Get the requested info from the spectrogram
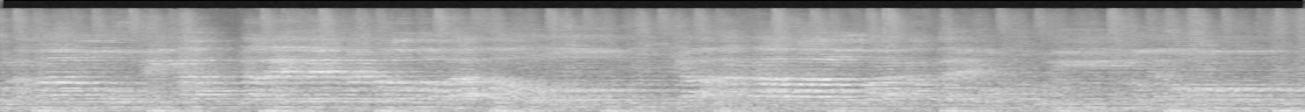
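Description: A small group of men singing a Mass entrance hymn in chorus to strummed acoustic guitar, over a steady low beat about every three quarters of a second.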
